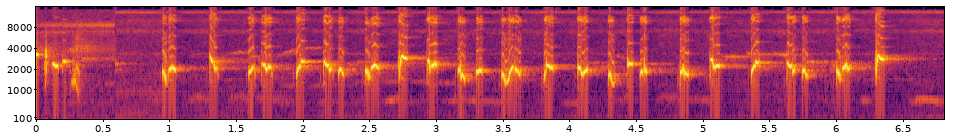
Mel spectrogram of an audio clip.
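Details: Steady series of short, liquid bubbly chirps from a yellow-vented bulbul, repeated about three per second for several seconds, sung as a lure to make other bulbuls sing back.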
